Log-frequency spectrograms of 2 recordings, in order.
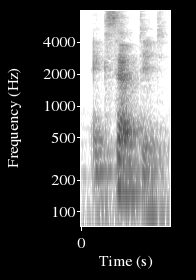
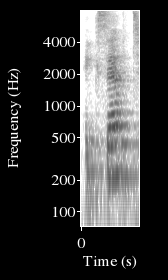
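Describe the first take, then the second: First: "accepted" as ac-cept-id, pitch dropping; "accepted" with a full final "id"; added -ed syllable. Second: Said in the usual way. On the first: Shown as a demonstration. Teacher drilling verbs in t, "accepted" said ac-cept-id. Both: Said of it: "todos los que terminen en t".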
